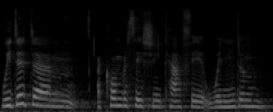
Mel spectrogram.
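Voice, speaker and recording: A woman's voice: fairly high pitch, unhurried, warm tone. A woman with a broad Glaswegian Scottish accent gives an informal Dharma talk, telling stories in a conversational, wryly humorous way. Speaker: Buddhist teacher giving a talk. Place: large reverberant hall, speaking to a gathering. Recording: long hall reverb.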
